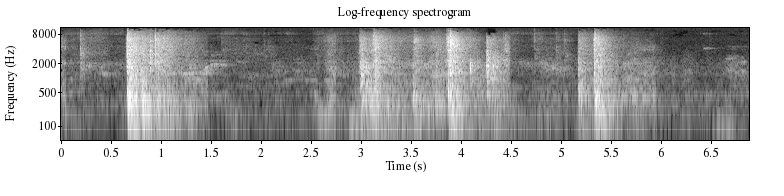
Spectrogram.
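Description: Crunchy bites and chewing of a whole pickle wrapped in cotton candy: a sharp crunch about half a second in, then a cluster of crunches around three to four seconds in and another just past five seconds.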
